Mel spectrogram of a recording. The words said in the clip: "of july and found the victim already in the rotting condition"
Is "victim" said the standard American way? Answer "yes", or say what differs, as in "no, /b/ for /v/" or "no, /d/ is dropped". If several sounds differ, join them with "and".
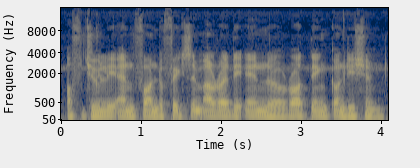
no, /f/ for /v/ and /s/ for /t/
